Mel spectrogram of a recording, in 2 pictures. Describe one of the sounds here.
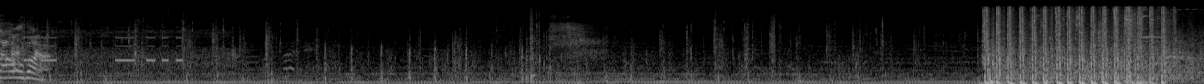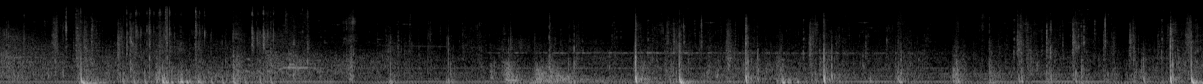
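Distant gunfire and explosions crack and thud.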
